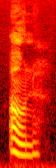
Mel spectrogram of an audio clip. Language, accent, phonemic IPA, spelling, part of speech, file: English, General American, /oʊn/, own, adjective / verb / noun, En-us-own.ogg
